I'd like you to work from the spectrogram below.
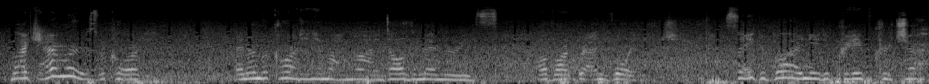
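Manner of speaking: loud, grand documentary host; mock tour guide. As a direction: announce the trek like an explorer. Continues grand tour narration.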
